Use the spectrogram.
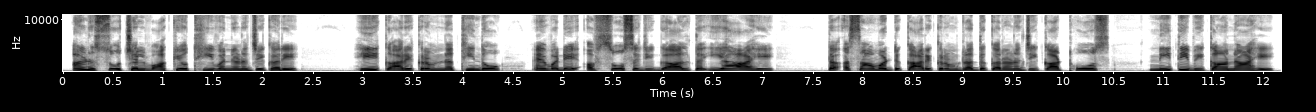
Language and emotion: Sindhi, sad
